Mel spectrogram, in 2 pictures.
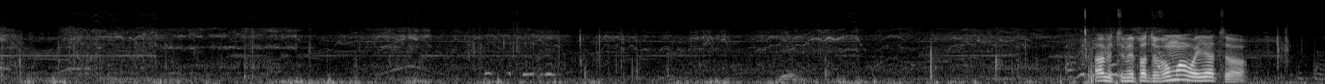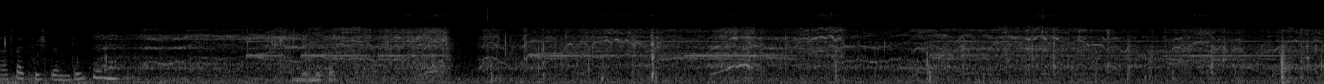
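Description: Plastic wheels rattle and scrape on stones.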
